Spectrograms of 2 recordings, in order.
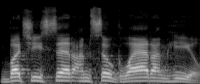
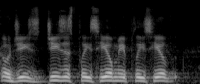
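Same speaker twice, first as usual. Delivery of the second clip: put-on pleading tone, quieter; 3 dB quieter than usual. Retelling what a woman said while trying to get up, imitating her begging. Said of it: "she was begging".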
